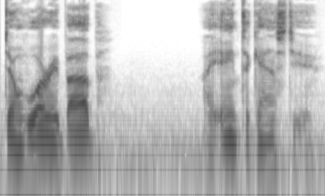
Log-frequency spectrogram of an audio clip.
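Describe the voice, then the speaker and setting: Man playing a very deep, sly turncoat. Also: flat delivery, slow, slight background noise. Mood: smooth, assured. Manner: cool, formal, archaic turns of phrase. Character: sly, self-serving male ally turned against former masters. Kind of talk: audio drama acting.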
